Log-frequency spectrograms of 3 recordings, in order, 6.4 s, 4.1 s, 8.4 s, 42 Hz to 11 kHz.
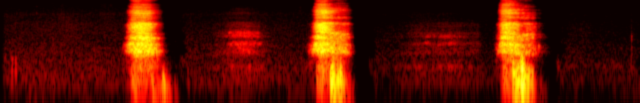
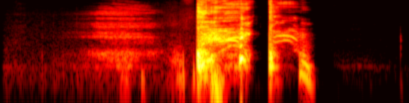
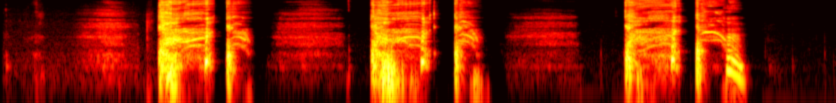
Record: {"exhalation_length": "6.4 s", "exhalation_amplitude": 22934, "exhalation_signal_mean_std_ratio": 0.29, "cough_length": "4.1 s", "cough_amplitude": 32768, "cough_signal_mean_std_ratio": 0.29, "three_cough_length": "8.4 s", "three_cough_amplitude": 31416, "three_cough_signal_mean_std_ratio": 0.37, "survey_phase": "beta (2021-08-13 to 2022-03-07)", "age": "45-64", "gender": "Female", "wearing_mask": "No", "symptom_none": true, "smoker_status": "Never smoked", "respiratory_condition_asthma": false, "respiratory_condition_other": false, "recruitment_source": "REACT", "submission_delay": "1 day", "covid_test_result": "Negative", "covid_test_method": "RT-qPCR", "influenza_a_test_result": "Negative", "influenza_b_test_result": "Negative"}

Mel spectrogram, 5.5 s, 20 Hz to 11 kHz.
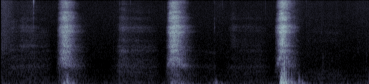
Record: {"exhalation_length": "5.5 s", "exhalation_amplitude": 7966, "exhalation_signal_mean_std_ratio": 0.24, "survey_phase": "beta (2021-08-13 to 2022-03-07)", "age": "18-44", "gender": "Female", "wearing_mask": "No", "symptom_cough_any": true, "symptom_runny_or_blocked_nose": true, "symptom_shortness_of_breath": true, "symptom_sore_throat": true, "symptom_fatigue": true, "symptom_fever_high_temperature": true, "symptom_headache": true, "symptom_change_to_sense_of_smell_or_taste": true, "smoker_status": "Never smoked", "respiratory_condition_asthma": false, "respiratory_condition_other": false, "recruitment_source": "Test and Trace", "submission_delay": "2 days", "covid_test_result": "Positive", "covid_test_method": "RT-qPCR"}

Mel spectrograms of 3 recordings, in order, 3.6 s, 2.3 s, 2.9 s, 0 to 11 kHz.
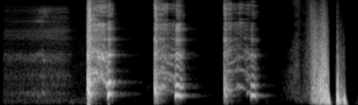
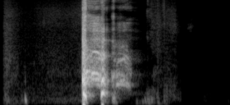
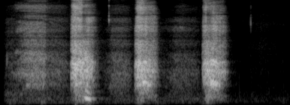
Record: {"three_cough_length": "3.6 s", "three_cough_amplitude": 32768, "three_cough_signal_mean_std_ratio": 0.33, "cough_length": "2.3 s", "cough_amplitude": 32768, "cough_signal_mean_std_ratio": 0.26, "exhalation_length": "2.9 s", "exhalation_amplitude": 32767, "exhalation_signal_mean_std_ratio": 0.4, "survey_phase": "beta (2021-08-13 to 2022-03-07)", "age": "45-64", "gender": "Female", "wearing_mask": "No", "symptom_none": true, "smoker_status": "Ex-smoker", "respiratory_condition_asthma": false, "respiratory_condition_other": false, "recruitment_source": "REACT", "submission_delay": "1 day", "covid_test_result": "Negative", "covid_test_method": "RT-qPCR", "influenza_a_test_result": "Negative", "influenza_b_test_result": "Negative"}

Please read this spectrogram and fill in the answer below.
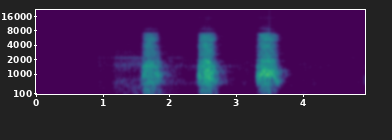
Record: {"exhalation_length": "4.9 s", "exhalation_amplitude": 16576, "exhalation_signal_mean_std_ratio": 0.31, "survey_phase": "beta (2021-08-13 to 2022-03-07)", "age": "45-64", "gender": "Female", "wearing_mask": "No", "symptom_runny_or_blocked_nose": true, "symptom_change_to_sense_of_smell_or_taste": true, "symptom_loss_of_taste": true, "smoker_status": "Never smoked", "respiratory_condition_asthma": false, "respiratory_condition_other": false, "recruitment_source": "Test and Trace", "submission_delay": "2 days", "covid_test_result": "Positive", "covid_test_method": "RT-qPCR", "covid_ct_value": 17.6, "covid_ct_gene": "ORF1ab gene", "covid_ct_mean": 18.0, "covid_viral_load": "1200000 copies/ml", "covid_viral_load_category": "High viral load (>1M copies/ml)"}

